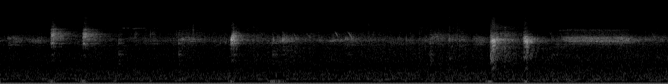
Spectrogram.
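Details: Juvenile Common Grackle begging as an attentive parent feeds it on a camera feed, 22 June 2018: a few harsh, broadband squawks at irregular intervals over a steady high-pitched background hiss.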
